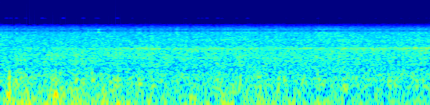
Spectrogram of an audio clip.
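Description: Low rumble of an approaching passenger train mixed with wind buffeting the microphone, with a faint steady high whine coming in about halfway through.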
